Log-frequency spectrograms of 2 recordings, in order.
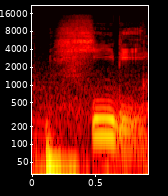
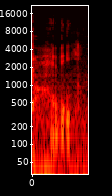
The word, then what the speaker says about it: Headey: And I think her last name is actually pronounced Heedy, not Hetty.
